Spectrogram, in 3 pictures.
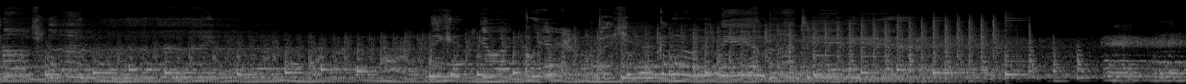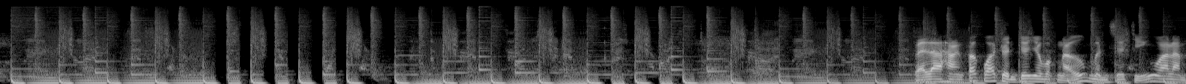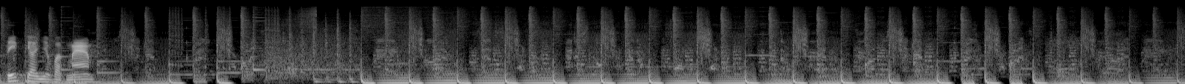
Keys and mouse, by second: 0.2 `, 0.6 g, 1.1 s, 1.6 r, 2.1-2.9 middle drag, 3.5 click, 3.8 click, 4.1 Tab, 4.3 middle drag, 4.5 z, 4.8-5.4 middle drag, 6.0 Tab, 7.4 ctrl+r, 7.9 click, 8.1 shift+click, 8.3 click, 8.5 `, 9.0 e, 9.4 r, 10.2 click, 11.1 z, 11.6 2, 11.7 click, 11.9 e, 12.6 `, 13.1 middle click, 13.4 click, 13.9 middle click, 14.4 s, 14.7 r, 15.2-15.7 drag, 15.7 Tab, 15.9 z, 16.1 click, 17.0 click, 17.4 middle click, 17.5 click, 18.1-19.7 middle drag, 20.1 click, 20.8-22.3 drag, 22.8 click, 23.4 click, 24.7-25.0 drag, 25.0 shift+drag, 25.3 click, 26.0 click, 26.5 drag, 27.5-28.8 middle drag, 29.5 shift+d, 30.6 click, 31.3 click, 31.6 click, 31.9 click, 32.4 click, 33.7 `, 34.1 shift+drag, 34.5 shift+drag.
